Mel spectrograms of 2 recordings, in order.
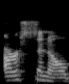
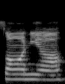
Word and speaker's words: Sonia: It's like when they try to announce my name in English, it's Arsenal, but it's Sonia.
